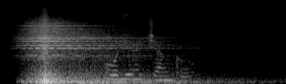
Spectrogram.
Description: metallic whoosh

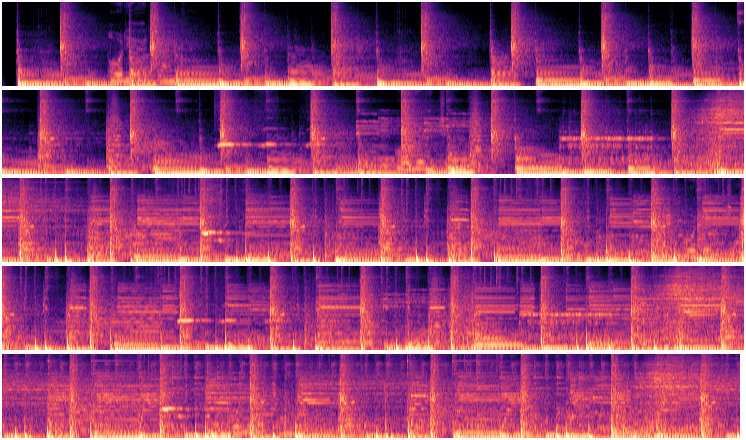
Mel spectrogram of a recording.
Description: funk; allfinemusic

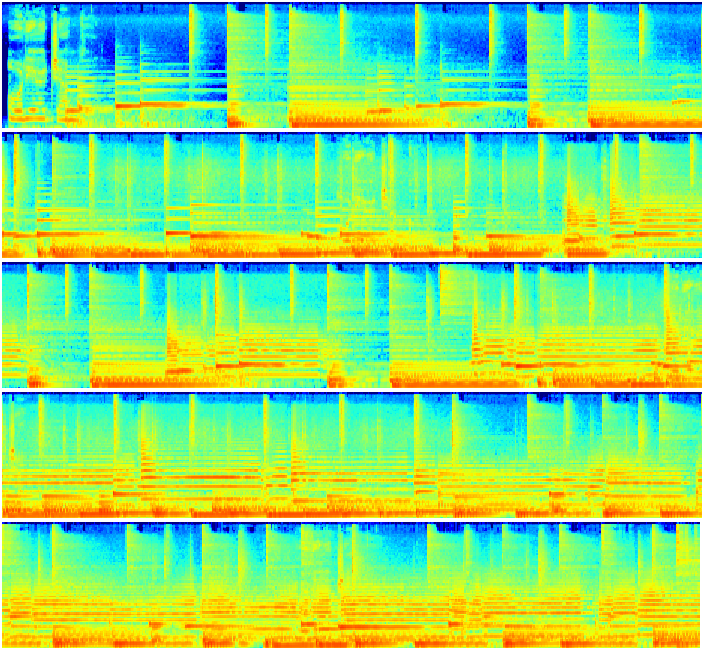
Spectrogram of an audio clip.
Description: jazz

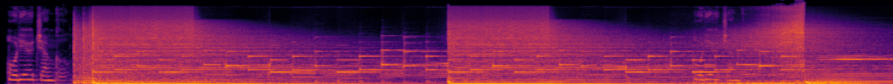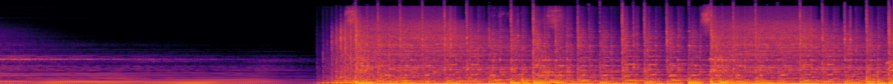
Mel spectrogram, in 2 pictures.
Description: hybrid dramatic trailer

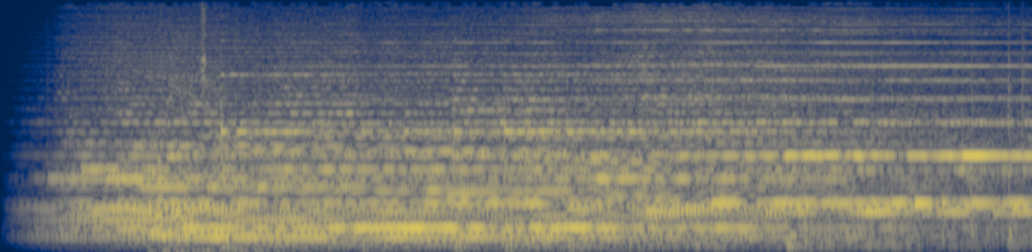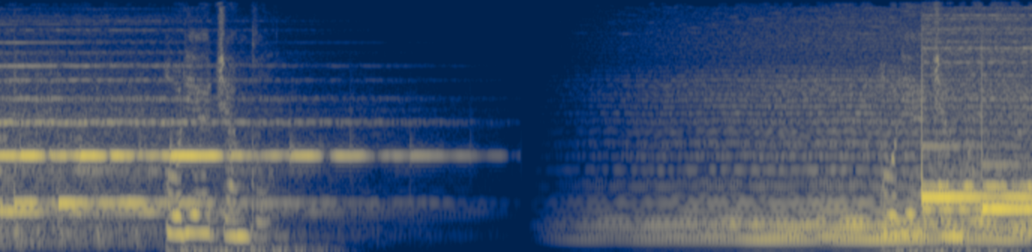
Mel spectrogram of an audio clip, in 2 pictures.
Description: atmospheric relaxing endless ident pack

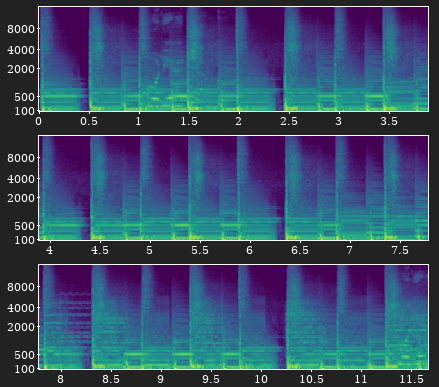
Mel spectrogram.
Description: the energetic indie rock

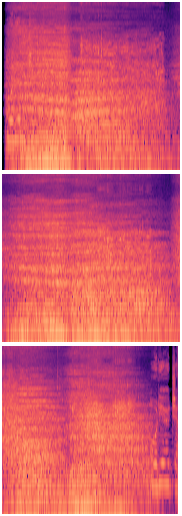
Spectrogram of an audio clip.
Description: long gurgling dragon breaths

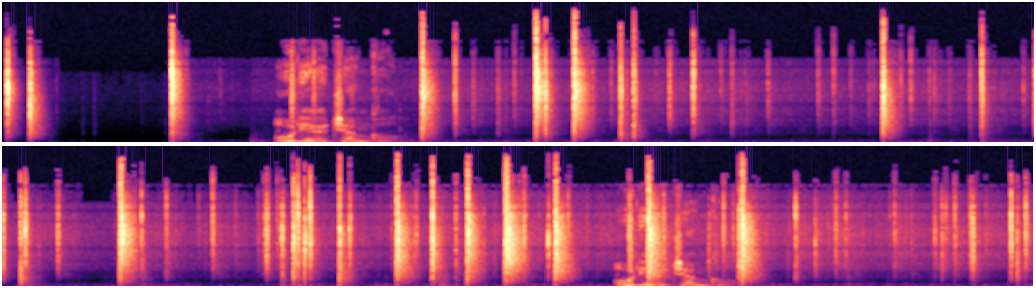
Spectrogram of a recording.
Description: fire cracks firewood

